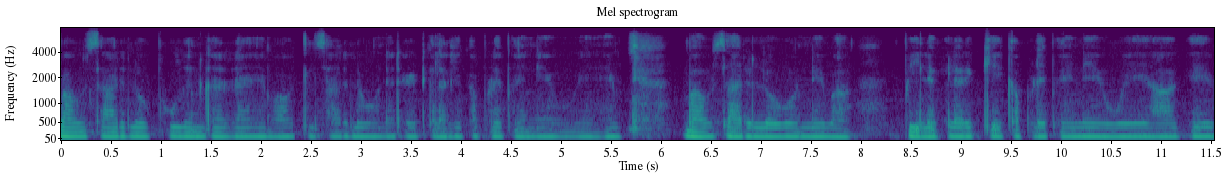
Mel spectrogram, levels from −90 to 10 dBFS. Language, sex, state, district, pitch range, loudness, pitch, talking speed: Hindi, male, Uttar Pradesh, Ghazipur, 115-120 Hz, -39 LUFS, 115 Hz, 165 wpm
